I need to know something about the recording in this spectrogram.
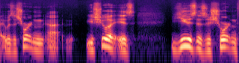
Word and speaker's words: Yeshua: that was uh it was a shortened uh Yeshua is used as a shortened form of Joshua within the within the Tanakh. And so we know exactly how to pronounce Yeshua. It's Yeshua, not Yahusha.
